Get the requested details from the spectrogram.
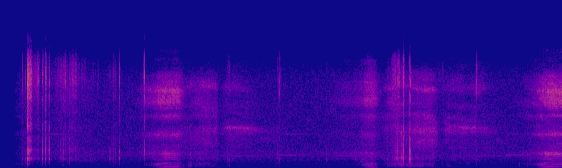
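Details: Two dogs snoring in sleep: soft, rough breathing noises in a quiet room with a few low snorting snores.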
